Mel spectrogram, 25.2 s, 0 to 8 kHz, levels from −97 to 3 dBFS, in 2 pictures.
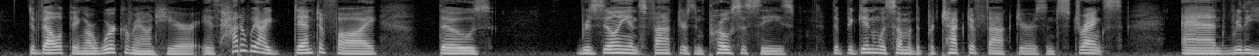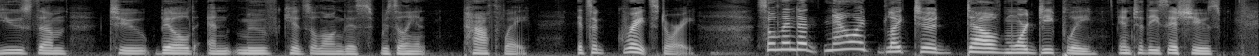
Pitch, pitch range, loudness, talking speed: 155 Hz, 140-175 Hz, -28 LUFS, 130 wpm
